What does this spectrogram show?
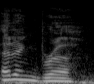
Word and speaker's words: Edinburgh: Maria, it's pronounced Edinburgh.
